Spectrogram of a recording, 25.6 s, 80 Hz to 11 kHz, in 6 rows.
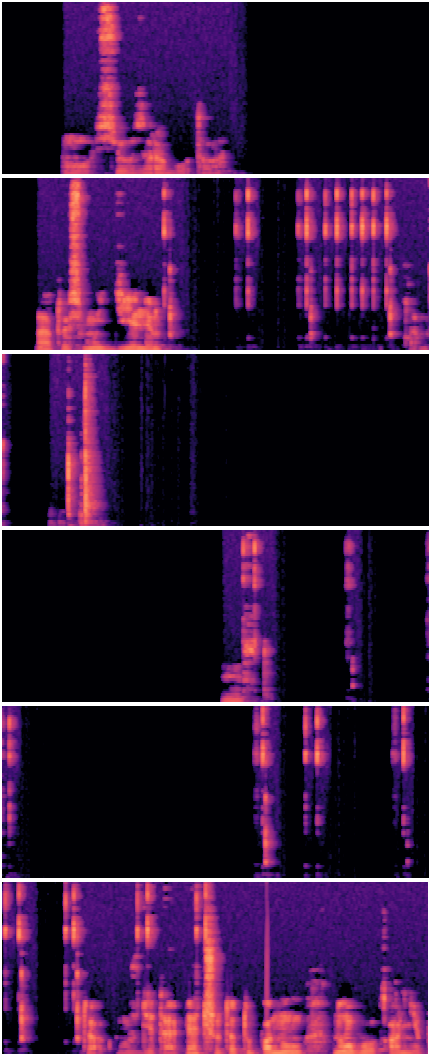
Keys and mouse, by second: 6.6 click, 7.2 click, 7.5 click, 7.8 click, 8.0 click, 8.5 middle click, 9.2 KP_1, 15.2-16.3 drag, 17.1-19.7 drag, 20.1-22.1 drag, 22.7 click, 23.3 click.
